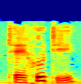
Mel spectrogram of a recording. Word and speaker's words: Thoth: scribe of the gods Thoth, pronounced Teahuti, the so-called emerald tablet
